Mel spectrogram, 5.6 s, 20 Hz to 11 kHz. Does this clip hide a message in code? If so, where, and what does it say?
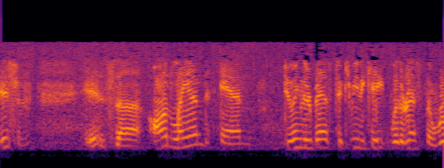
Yes: Emergency Alert System (SAME) tones (header bursts) from 0.2 to 4.8 s, heard as harsh buzzing bursts, with speech.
